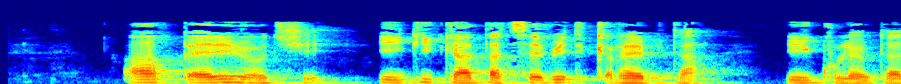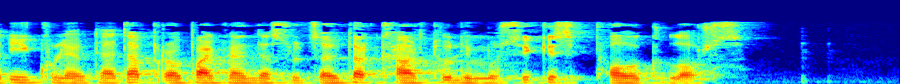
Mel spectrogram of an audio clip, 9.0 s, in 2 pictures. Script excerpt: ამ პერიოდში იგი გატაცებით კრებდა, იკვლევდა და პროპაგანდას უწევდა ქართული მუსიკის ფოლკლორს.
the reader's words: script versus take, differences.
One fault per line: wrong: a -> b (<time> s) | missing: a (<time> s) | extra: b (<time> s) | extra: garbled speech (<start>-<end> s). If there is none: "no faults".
extra: იკვლევდა (4.6 s)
